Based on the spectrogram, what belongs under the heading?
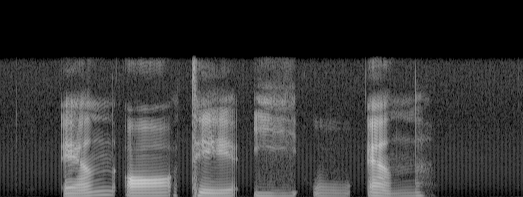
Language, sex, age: Swedish, female, 32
